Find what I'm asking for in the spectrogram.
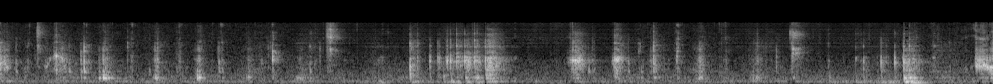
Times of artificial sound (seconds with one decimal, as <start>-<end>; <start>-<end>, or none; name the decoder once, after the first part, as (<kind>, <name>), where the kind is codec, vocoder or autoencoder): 2.9-6.4 (codec, DAC); 7.2-9.0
